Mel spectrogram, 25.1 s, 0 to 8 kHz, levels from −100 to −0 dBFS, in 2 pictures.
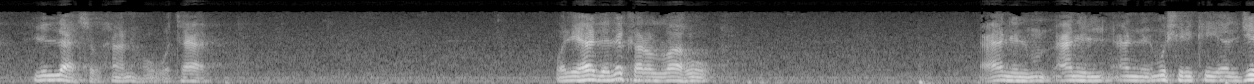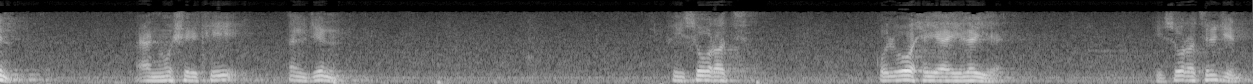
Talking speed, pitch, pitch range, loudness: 55 wpm, 135 Hz, 115-150 Hz, -22 LUFS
